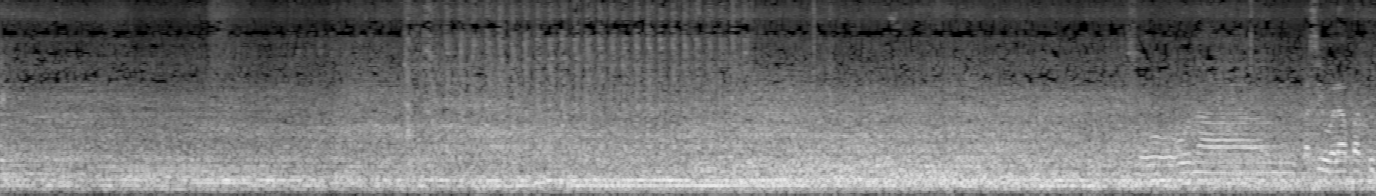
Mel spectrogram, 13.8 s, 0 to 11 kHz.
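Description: A 2010 Mitsubishi Montero Sport engine cranks and catches, then settles into a steady running rumble after valve cover gasket and EGR work, with people talking over it throughout.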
